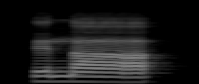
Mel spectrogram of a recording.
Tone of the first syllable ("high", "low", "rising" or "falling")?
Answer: low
